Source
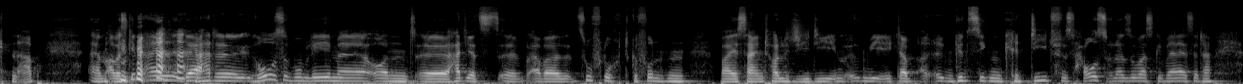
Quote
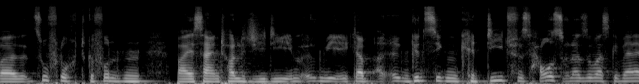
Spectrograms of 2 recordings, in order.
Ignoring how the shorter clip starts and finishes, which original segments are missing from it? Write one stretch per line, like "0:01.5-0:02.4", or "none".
none

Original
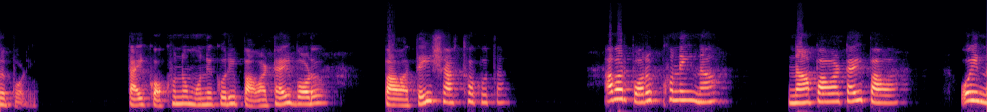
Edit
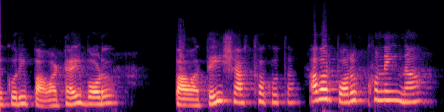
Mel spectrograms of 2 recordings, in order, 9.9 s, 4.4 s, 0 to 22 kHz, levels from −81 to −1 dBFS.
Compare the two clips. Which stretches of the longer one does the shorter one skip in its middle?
0:05.1-0:06.0

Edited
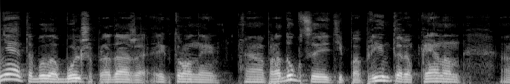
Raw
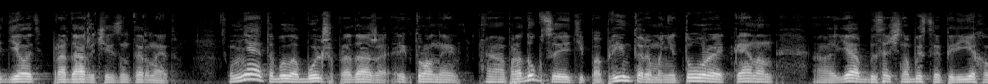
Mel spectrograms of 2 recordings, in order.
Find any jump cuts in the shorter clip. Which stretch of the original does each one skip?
0:06.5-0:07.2

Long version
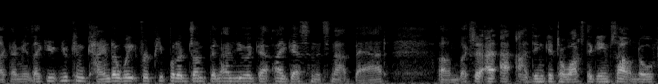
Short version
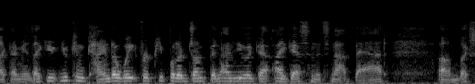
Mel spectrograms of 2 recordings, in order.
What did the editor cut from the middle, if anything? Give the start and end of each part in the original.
none

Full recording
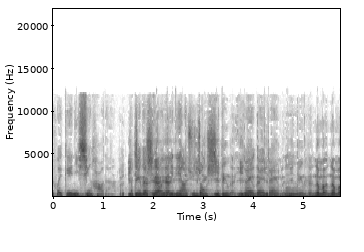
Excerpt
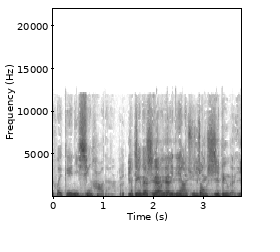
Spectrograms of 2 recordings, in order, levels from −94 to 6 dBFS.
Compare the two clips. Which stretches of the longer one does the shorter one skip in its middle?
none

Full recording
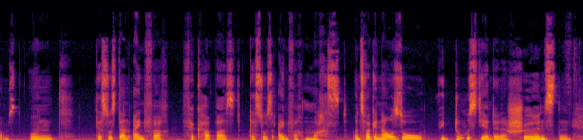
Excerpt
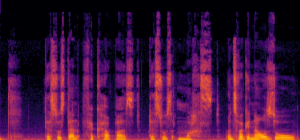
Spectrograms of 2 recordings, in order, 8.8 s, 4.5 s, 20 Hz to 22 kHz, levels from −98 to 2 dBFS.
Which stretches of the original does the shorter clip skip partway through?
0:02.0-0:02.7
0:04.2-0:04.6

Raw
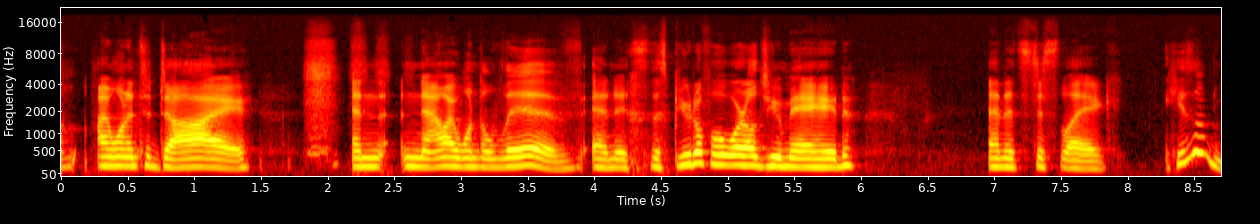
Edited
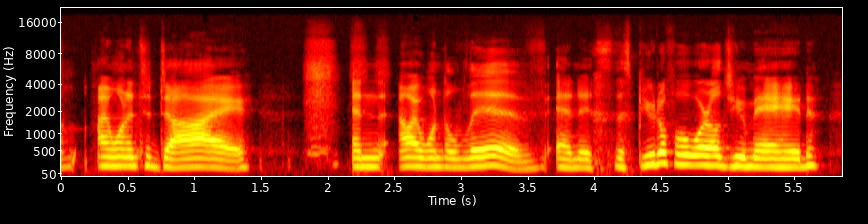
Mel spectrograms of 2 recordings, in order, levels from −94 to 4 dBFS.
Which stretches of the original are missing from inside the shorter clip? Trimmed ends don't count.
0:02.5-0:02.8

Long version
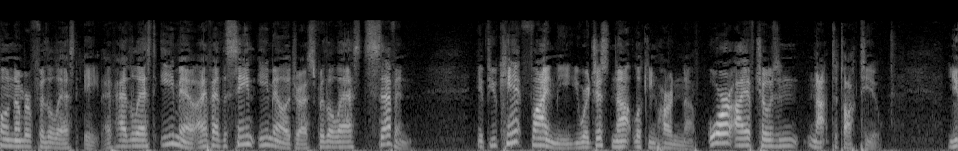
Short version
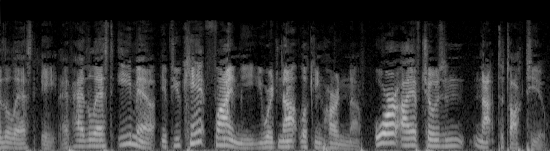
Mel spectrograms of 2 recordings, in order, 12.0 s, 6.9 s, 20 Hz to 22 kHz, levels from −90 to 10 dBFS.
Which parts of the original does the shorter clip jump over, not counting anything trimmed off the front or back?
0:02.4-0:05.8
0:07.4-0:07.6

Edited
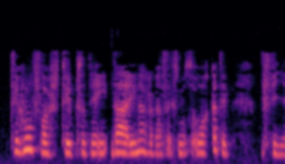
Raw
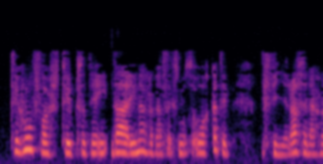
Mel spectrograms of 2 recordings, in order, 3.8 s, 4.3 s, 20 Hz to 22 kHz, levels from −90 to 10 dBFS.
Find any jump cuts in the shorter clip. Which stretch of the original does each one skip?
none

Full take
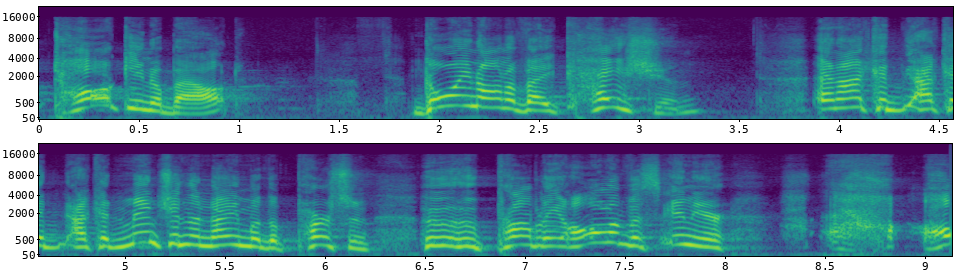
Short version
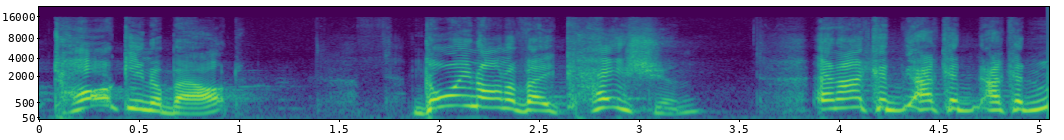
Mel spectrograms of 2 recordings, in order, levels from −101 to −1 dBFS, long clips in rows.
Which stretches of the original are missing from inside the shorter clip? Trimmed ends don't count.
none

